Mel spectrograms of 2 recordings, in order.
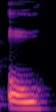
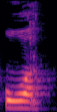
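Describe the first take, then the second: First: Slow, drawn-out "o" gliding like English "oh". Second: Slow, drawn-out "o", close to "aw"; Swedish-style o. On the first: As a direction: say "o" long, closing toward oo. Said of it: "it's pronounced O". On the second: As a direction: hold "o" as one long Swedish vowel. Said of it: "just the letter o in". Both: Shown as a demonstration.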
